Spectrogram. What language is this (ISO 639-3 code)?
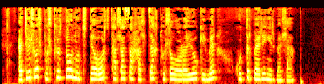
mon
